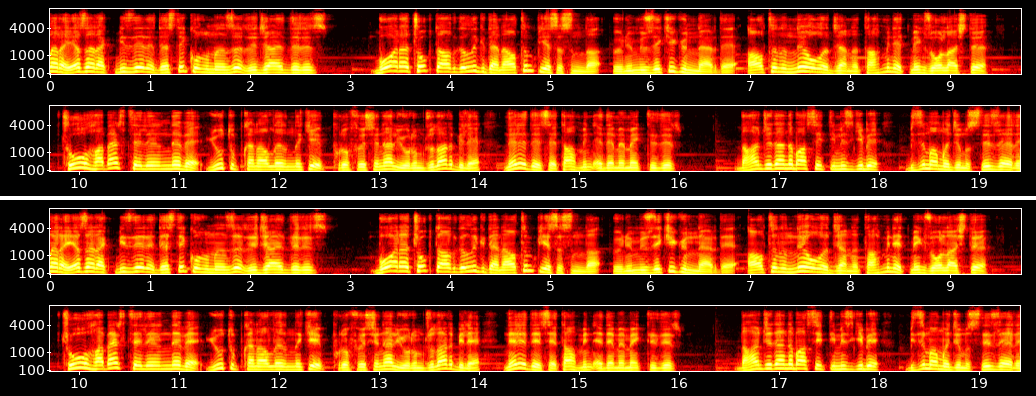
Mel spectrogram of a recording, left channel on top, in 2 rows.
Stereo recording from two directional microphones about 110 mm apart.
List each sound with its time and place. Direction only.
0.0 s speech: 25° left (ahead or behind)
13.1 s speech: 15° left (ahead or behind)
